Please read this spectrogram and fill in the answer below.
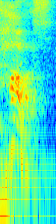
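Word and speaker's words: halas (ἅλας): In the Greek word is halas. H-A-L-A-S.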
